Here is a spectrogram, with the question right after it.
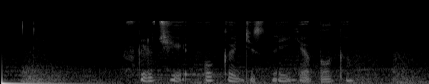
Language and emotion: Russian, neutral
